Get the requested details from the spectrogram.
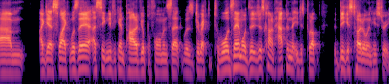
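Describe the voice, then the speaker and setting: The voice carries an Australian accent and fairly even intonation. The background is quiet. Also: man. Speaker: podcast host. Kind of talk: casual chat.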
